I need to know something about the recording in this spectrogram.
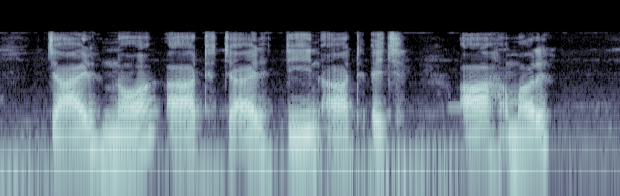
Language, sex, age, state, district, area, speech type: Maithili, male, 18-30, Bihar, Madhubani, rural, read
